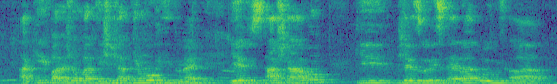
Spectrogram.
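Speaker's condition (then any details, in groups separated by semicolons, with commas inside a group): No condition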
